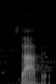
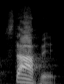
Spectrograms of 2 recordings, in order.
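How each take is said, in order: First: Trailing off softly; almost under breath; fading quiet. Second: Said in the usual way. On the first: Real, not acted. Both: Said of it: "repeated stop it fading".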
